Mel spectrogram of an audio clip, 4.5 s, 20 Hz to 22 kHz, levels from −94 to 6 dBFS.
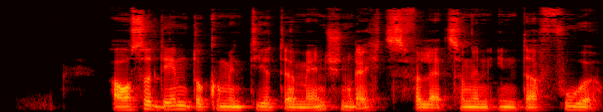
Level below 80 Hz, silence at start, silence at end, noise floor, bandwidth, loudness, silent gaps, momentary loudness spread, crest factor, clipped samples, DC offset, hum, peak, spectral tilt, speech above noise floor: -78 dBFS; 0.85 s; 0 s; -73 dBFS; 17 kHz; -36 LUFS; none; 6 LU; 18 dB; under 0.1%; under 0.1%; none; -18 dBFS; -4 dB/octave; 37 dB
